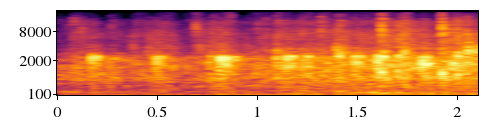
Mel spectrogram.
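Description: An audience gives enthusiastic applause for two honored guests at a Hindi event, a continuous wash of clapping with some louder individual claps standing out.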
